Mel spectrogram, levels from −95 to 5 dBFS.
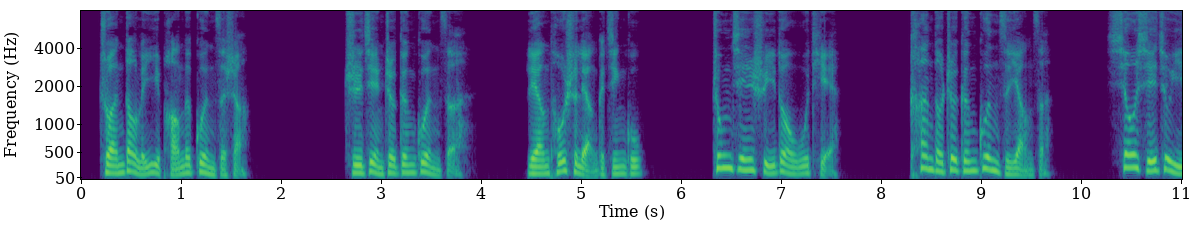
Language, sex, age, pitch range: Chinese, male, 20-39, 110-160 Hz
